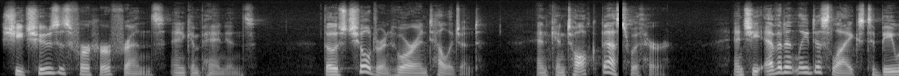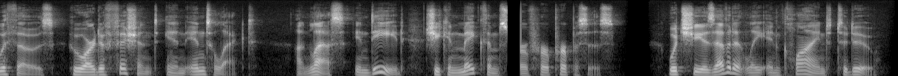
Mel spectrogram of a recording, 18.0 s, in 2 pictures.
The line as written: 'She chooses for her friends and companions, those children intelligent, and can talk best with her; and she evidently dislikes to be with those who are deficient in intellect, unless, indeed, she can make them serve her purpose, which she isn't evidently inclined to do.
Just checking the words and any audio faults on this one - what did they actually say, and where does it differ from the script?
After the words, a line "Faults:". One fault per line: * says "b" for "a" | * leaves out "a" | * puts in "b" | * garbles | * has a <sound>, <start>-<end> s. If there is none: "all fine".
'She chooses for her friends and companions, those children who are intelligent, and can talk best with her; and she evidently dislikes to be with those who are deficient in intellect, unless, indeed, she can make them serve her purposes, which she is evidently inclined to do.
Faults:
* puts in "who are"
* has a dropout, 6.2-6.2 s
* has a dropout, 14.1-14.2 s
* says "purposes" for "purpose"
* says "is" for "isn't"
